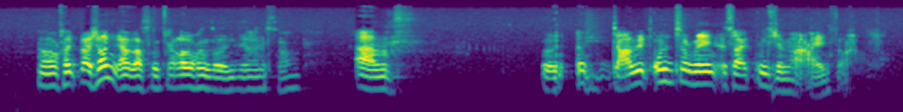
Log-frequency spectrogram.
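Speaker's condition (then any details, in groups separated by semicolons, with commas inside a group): Spinal muscular atrophy; neuromuscular disease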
